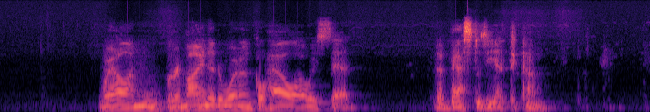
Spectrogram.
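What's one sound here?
An elderly man speaks calmly, close to a microphone.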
